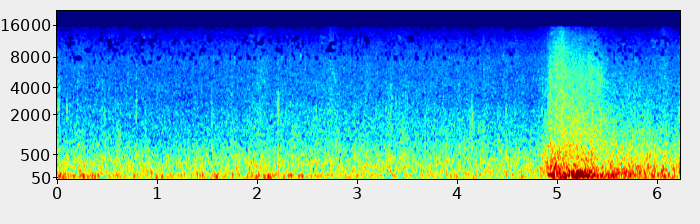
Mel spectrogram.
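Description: Footsteps thud on stone steps.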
